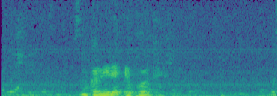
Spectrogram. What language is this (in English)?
Kinyarwanda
